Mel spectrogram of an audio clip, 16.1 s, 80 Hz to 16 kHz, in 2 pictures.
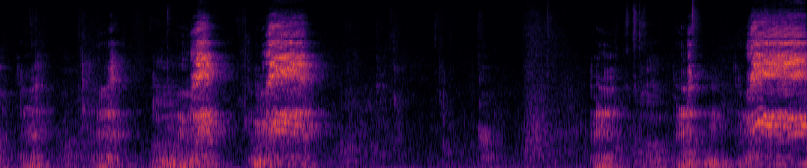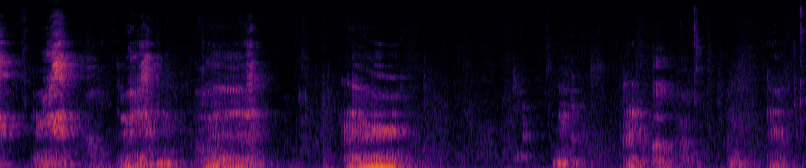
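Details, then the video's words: Pig grunting and squealing in repeated harsh bursts, some shrill squeals standing out among lower rough grunts, steady calling throughout. "Pig 1 Copyright Free Sound Effect FX"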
